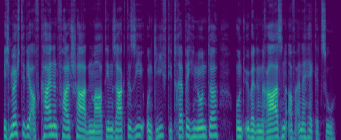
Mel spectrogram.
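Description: An actor playing a middle-aged, self-justifying German banker turned Nazi believer, reading a letter in a controlled, formal way in a radio play. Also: male voice, mid-range voice, moderate pace, pushed and bright, no echo, studio quality, lightly acted. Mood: tense, confessional.

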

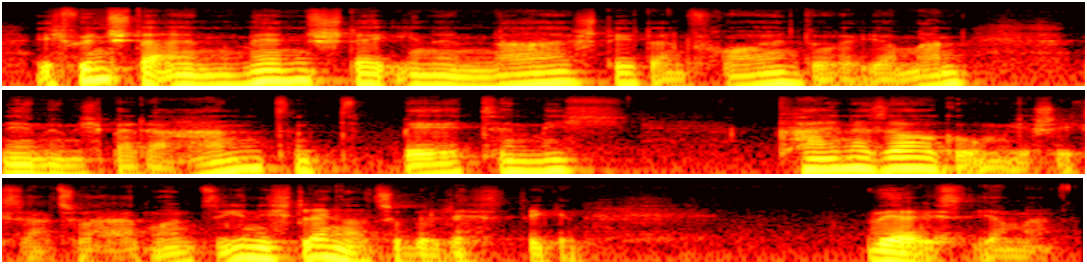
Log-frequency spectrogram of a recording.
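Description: An actor in a German radio play playing an earnest, lovestruck doctor with a husky voice, speaking formally and deliberately. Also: male voice, fairly low pitch, mellow. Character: earnest, lovestruck Russian male doctor, tormented and tender.

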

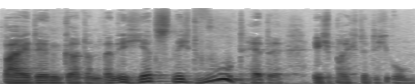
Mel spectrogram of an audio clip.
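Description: Very deep-voiced learned counsellor. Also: male voice, very animated, full character voice. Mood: calm, admonishing. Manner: deliberate, courteous, didactic. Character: learned, measured philosopher counselling a king. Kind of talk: German radio play acting.

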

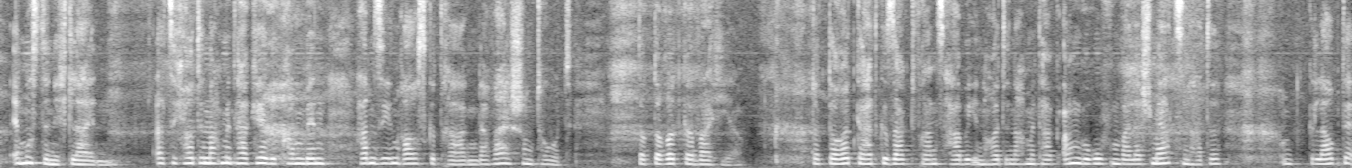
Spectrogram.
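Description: An actress playing a gentle, composed, discreet woman in an intimate radio drama, with a breathy, husky voice. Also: a little high, steady tone, moderate pace, a little hiss or hum, close to an everyday voice. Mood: grave, consoling.

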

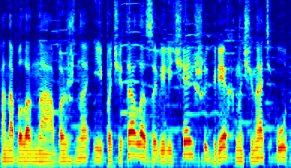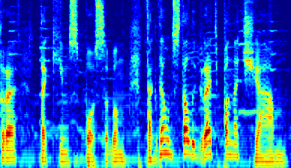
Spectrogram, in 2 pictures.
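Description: Male storyteller, mid-pitched, wry mock-serious delivery with theatrical pauses for comic literature, music underneath. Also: lively intonation, fairly bright tone. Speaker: audiobook narrator and performer. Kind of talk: theatrical humorous literary narration.

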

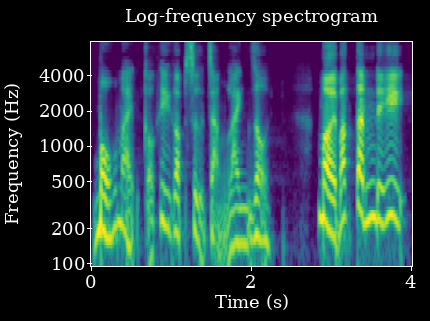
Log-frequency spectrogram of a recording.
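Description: Guy doing a high, shrill sobbing old village woman, frantic, voice swinging all over, dry close sound. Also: lively intonation, measured pace, creaky, pushed and bright, no room sound, full character voice. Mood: sobbing panic. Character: distraught older village woman, wailing.

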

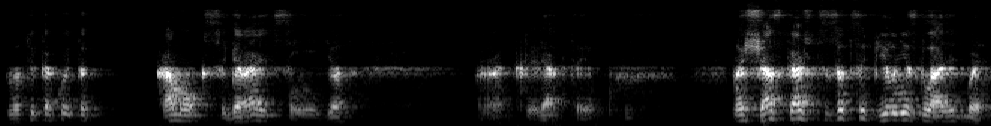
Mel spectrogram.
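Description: An actor playing a brooding, obsessive middle-aged painter in a radio drama, speaking in emphatic broken phrases. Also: male voice, medium pitch, big pitch swings, unhurried, pauses often, sharp tone, roomy sound, muffled recording, exaggerated voice. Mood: tormented. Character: brooding, obsessive painter, bantering old friend of middle age. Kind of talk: Soviet radio drama acting.

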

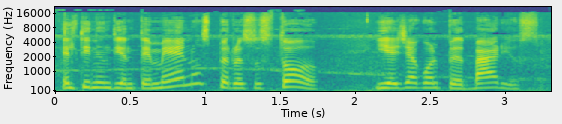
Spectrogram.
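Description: A woman acting a brisk, kindly doctor in a radio drama, reassuring and authoritative. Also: on the high side, a little hiss or hum, natural voice.

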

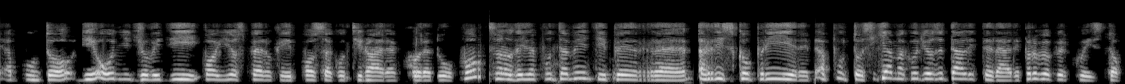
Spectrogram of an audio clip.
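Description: A woman's voice: a little high, dark tone. A woman answering conversationally as an interview guest, a theatre's artistic director. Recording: tinny phone-like line, roomy echo.

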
